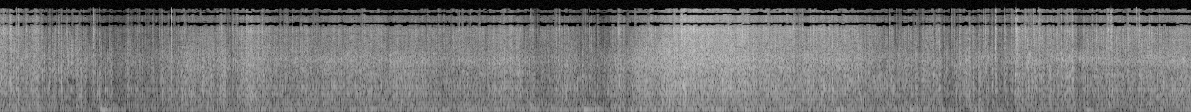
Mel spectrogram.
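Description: Heavy rain pouring steadily, a dense hiss with scattered drop ticks, swelling louder for a couple of seconds past the middle.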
